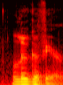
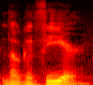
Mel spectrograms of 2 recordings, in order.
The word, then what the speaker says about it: Lugavere: Lugavere. Lugavere. Like it looks.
